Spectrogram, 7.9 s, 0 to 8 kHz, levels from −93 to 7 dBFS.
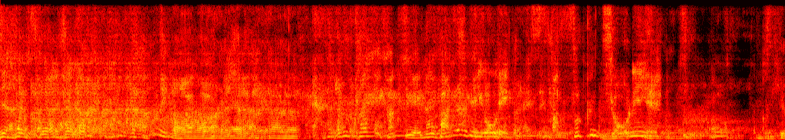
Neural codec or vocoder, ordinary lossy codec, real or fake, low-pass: codec, 16 kHz, 4.8 kbps, FACodec; none; fake; none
